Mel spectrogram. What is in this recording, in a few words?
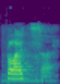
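"plece", Slovak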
